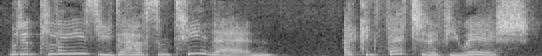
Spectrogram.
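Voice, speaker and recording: A woman's voice: very high-pitched, big pitch swings, brisk. A woman playing a sweet, formal, eerily devoted wife in a visual novel game. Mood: doting. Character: doting, eerily eager wife serving breakfast to her husband.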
